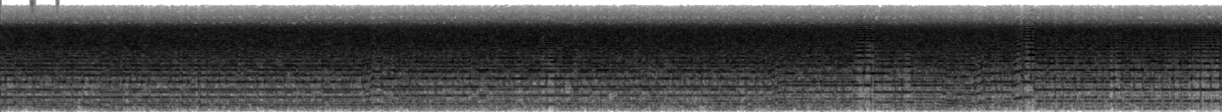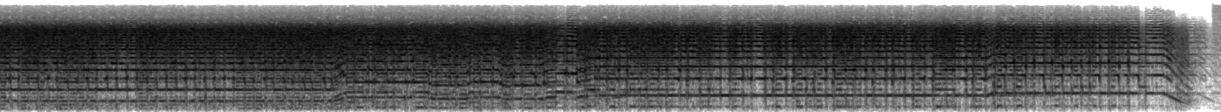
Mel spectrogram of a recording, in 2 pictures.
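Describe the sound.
Harsh, grating guitar solo EQ'd to push its trebly notes, a loud, distorted, sandpaper-like tone holding sustained notes that step up and down in pitch, playing alone before fading at the end.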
